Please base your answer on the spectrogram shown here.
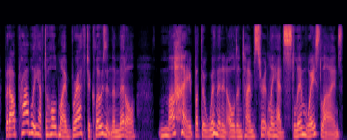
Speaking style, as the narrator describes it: laughingly she added

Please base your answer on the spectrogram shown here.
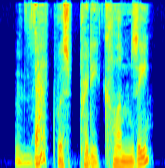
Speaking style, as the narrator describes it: Emily said softly

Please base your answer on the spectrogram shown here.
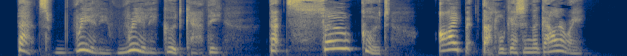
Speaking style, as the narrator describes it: exclaiming

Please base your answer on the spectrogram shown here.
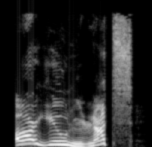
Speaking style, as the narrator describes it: He bellowed

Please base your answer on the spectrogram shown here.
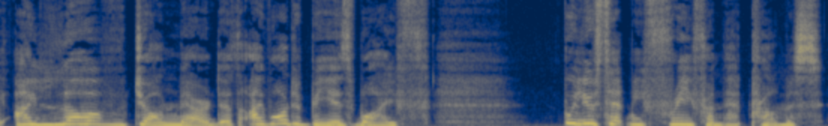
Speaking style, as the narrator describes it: said desperately

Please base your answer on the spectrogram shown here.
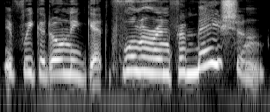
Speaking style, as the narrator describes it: moaned Rilla

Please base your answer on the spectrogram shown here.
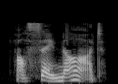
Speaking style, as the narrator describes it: Isabel echoed, her voice tart

